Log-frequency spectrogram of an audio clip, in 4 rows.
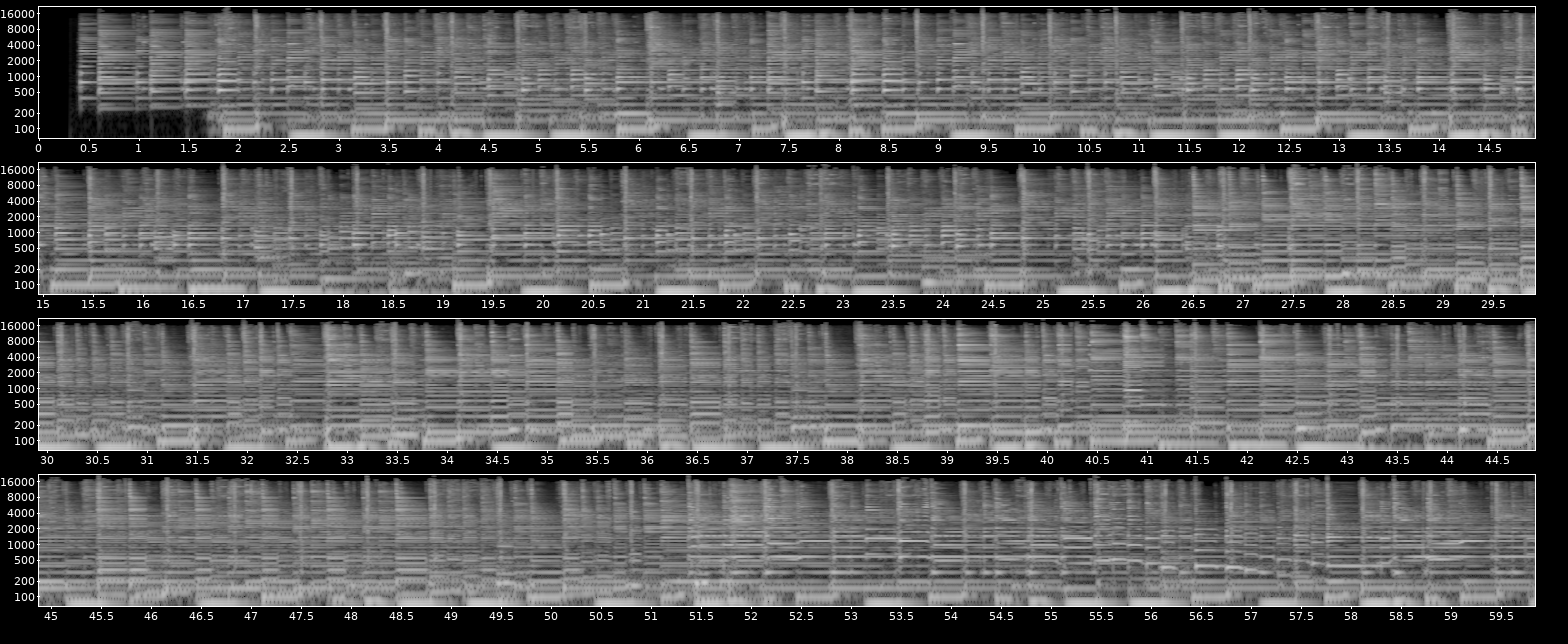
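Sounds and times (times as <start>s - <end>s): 
bass in the key of G: 0.3s - 59.8s.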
